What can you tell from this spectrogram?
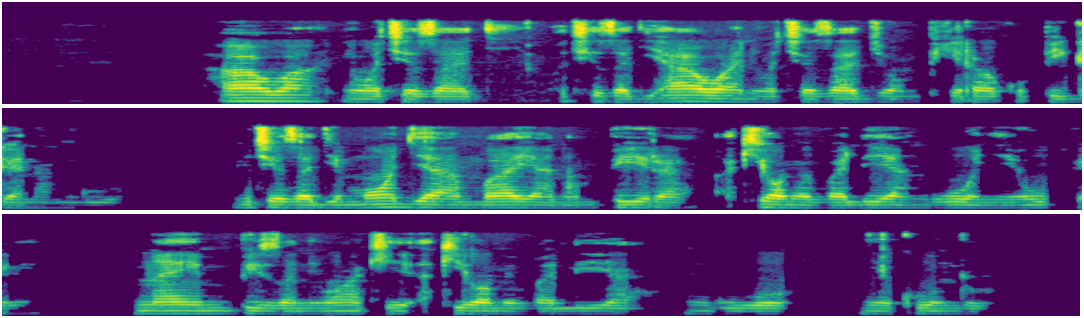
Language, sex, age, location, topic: Swahili, male, 18-24, Kisumu, government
